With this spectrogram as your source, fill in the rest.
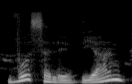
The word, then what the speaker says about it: vous allez: Pero cuando ya armas una oración y a la siguiente hay una vocal, la S se pronuncia vous allez bien. Bien, vous allez bien.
